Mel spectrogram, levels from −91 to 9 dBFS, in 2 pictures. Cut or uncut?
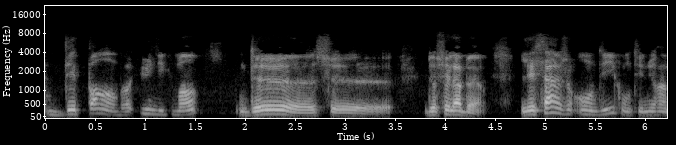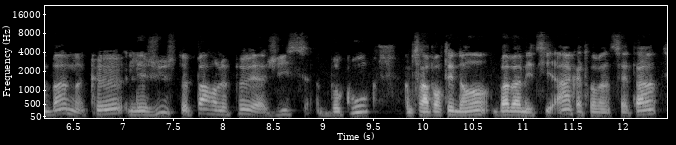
uncut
